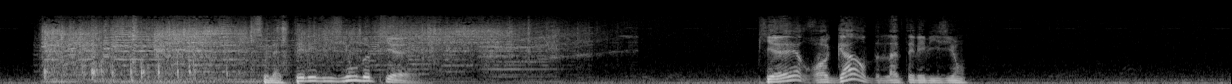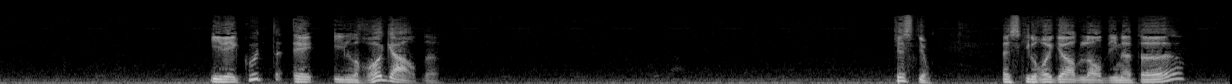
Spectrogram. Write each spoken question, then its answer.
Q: Est-ce qu'il regarde l'ordinateur?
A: Non, il ne regarde pas l'ordinateur.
